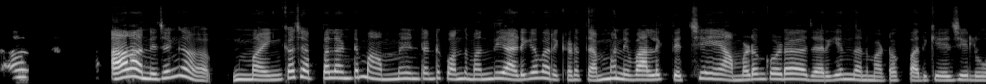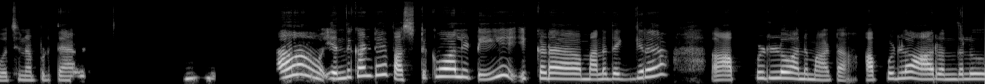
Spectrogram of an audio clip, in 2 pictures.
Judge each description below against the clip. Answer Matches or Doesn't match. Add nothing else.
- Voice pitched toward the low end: Doesn't match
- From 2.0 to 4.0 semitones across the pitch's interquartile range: Doesn't match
